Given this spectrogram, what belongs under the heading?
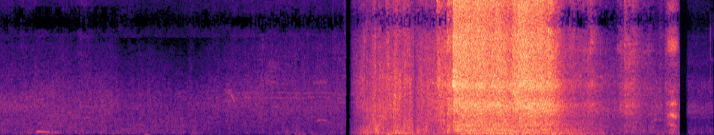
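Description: Strong wind at a hilltop viewpoint buffets the microphone with a low roar that swells suddenly halfway through, growing loud and rumbling before cutting off near the end.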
